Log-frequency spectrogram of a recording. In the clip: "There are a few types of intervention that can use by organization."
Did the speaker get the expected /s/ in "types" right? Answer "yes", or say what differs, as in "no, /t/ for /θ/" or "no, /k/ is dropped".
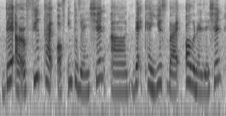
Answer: no, /s/ is dropped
